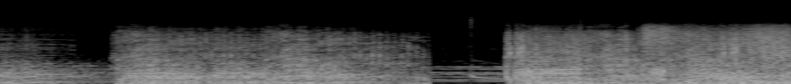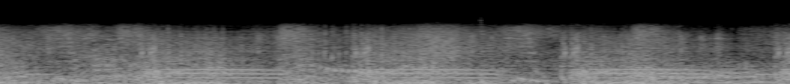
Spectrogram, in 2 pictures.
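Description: A Spectre demon roars and growls in Ultimate Doom's Phobos Anomaly level, loud and harsh over dense, continuous game noise with blast-like bursts, broken by a brief near-silent gap.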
